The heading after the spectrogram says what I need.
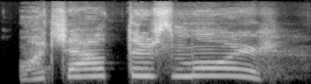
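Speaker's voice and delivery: loud, very high-pitched shouted yell. Voicing a character clinging to a branch, yelling down to companions: yelling down a warning. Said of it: "she's just gonna yell down".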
